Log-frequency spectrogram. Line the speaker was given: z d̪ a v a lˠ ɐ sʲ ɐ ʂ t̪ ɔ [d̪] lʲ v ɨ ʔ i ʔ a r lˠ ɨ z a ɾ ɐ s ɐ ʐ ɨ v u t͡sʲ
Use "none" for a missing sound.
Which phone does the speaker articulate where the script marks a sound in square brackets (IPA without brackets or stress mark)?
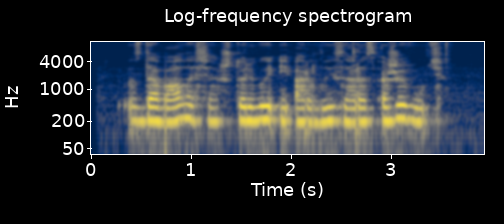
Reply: none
